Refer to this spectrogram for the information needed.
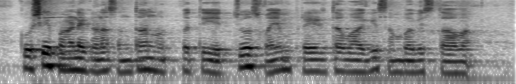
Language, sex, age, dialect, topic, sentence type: Kannada, male, 25-30, Central, agriculture, statement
